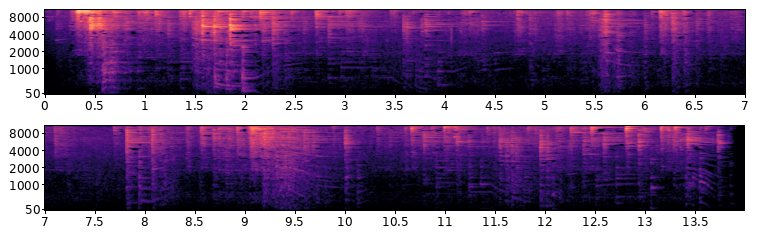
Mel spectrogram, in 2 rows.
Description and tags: HANGERS1 Ringmod
Clink of wire hangers - ring modulator effect added
metal, foley, pot, clink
